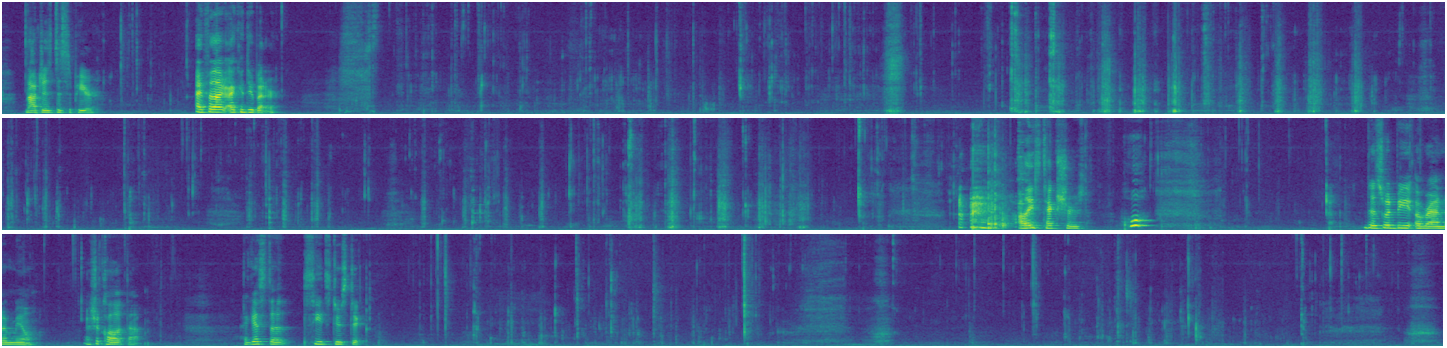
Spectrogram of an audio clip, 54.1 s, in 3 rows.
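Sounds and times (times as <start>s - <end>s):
chewing noodles and crunchy snacks: 4.5s - 30.1s, 41.2s - 46.0s, 48.0s - 53.0s.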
